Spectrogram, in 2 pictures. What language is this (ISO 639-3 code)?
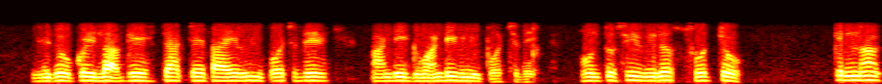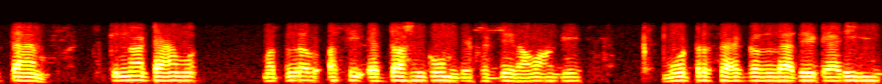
pan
